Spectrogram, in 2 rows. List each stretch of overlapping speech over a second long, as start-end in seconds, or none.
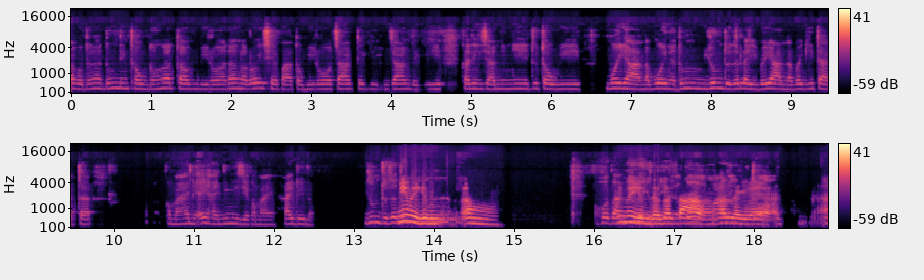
16.2-18.1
